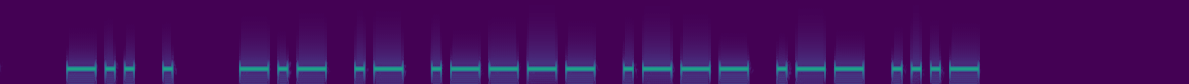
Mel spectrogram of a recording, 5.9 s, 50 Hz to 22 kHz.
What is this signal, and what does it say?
Morse code, heard as a keyed tone, about 26 wpm, 700 Hz. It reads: DE KA1JWV
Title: Speed-Racing Common QSO Phrases - 25wpm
